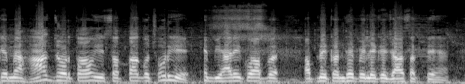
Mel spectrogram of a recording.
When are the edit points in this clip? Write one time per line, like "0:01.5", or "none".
0:02.1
